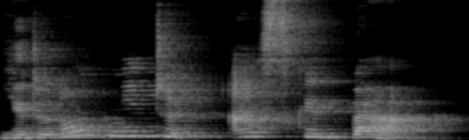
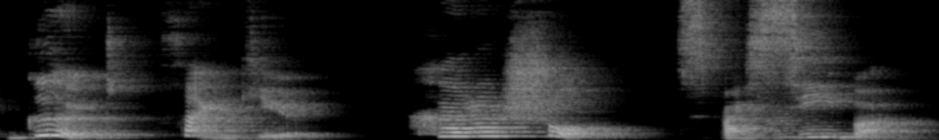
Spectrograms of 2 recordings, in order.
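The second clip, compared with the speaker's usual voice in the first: very slow, careful repetition; slow model answer; much slower than usual. Shown as a demonstration. Teacher demonstrating a polite reply slowly. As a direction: spell it out slowly for learners. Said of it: "and say".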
